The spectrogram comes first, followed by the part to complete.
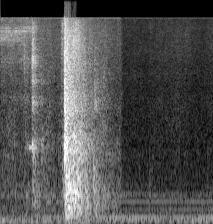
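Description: A door slams shut once, a little over half a second in, the bang dying away within about half a second, over a steady low drone.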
